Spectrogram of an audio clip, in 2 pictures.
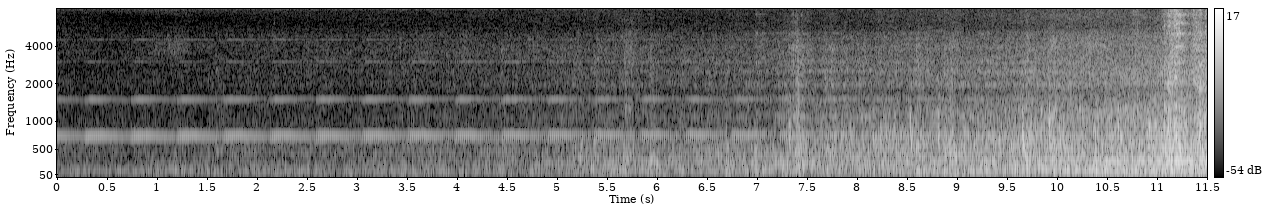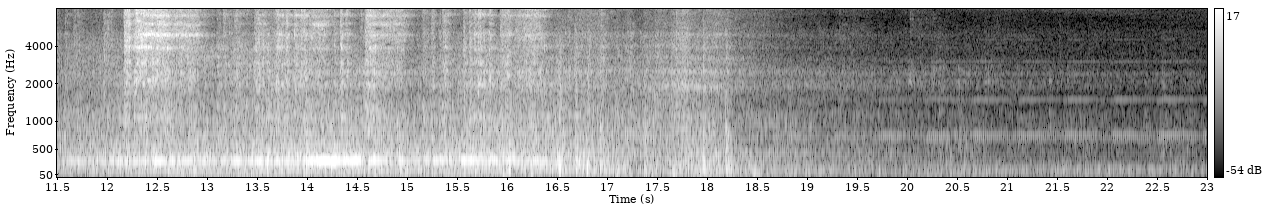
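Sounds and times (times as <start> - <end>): train passing: 0.3 - 23.0
wheels clacking over rail joints: 5.6 - 21.7.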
